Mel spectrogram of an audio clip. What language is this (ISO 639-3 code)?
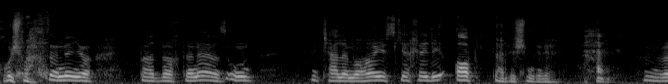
fas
